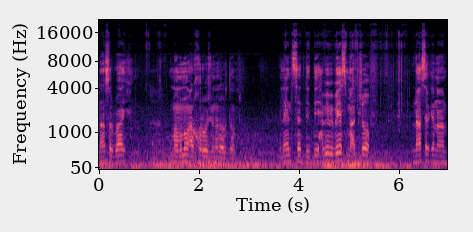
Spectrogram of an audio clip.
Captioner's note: Arabic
